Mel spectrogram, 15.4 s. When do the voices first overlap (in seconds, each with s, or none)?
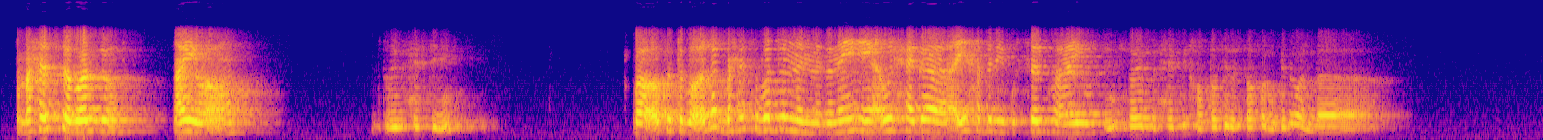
none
